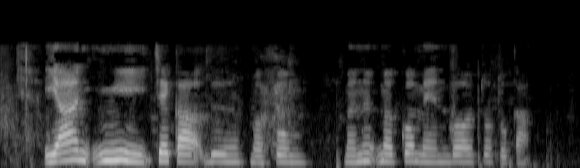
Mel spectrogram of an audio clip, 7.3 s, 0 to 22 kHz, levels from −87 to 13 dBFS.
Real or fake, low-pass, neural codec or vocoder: real; 7.2 kHz; none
